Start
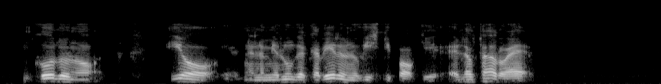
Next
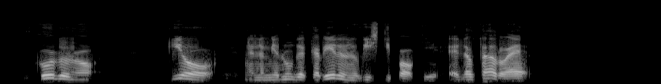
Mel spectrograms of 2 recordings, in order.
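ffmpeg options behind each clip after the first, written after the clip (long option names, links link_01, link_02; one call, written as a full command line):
ffmpeg -i in.wav -af "aemphasis=mode=production:type=riaa,afwtdn=0.0316,volume=-4dB" out.wav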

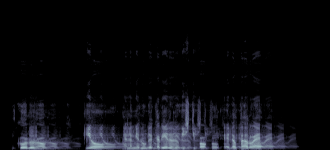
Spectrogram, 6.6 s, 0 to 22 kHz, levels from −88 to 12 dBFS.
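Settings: ffmpeg -i in.wav -af "aecho=1:1:240|480|720:0.2|0.0459|0.0106,volume=3.5dB" out.wav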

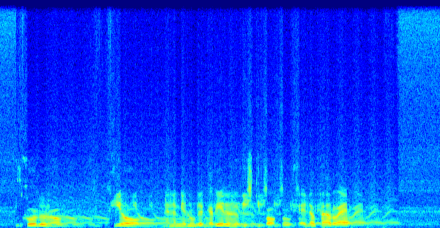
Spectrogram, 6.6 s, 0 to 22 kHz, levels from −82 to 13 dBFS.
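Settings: ffmpeg -i in.wav -af "aeval=exprs='val(0)+0.5*0.0251*sgn(val(0))':channel_layout=same,volume=1dB" out.wav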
